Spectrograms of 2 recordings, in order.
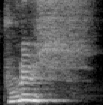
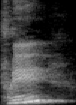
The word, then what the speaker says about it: plus: And you do pronounce the final S. However, in a negative sentence, you would say je ne mange plus with, very important, a mute S.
